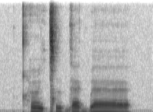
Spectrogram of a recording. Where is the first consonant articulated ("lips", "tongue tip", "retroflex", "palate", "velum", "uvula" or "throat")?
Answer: uvula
